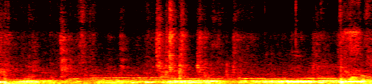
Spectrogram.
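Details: Racing pigeons indoors giving low, steady, hollow coos, with several drawn-out notes near the end over a constant background hum.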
